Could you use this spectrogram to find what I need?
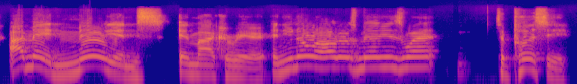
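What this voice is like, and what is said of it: Imitates another person's voice. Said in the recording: “that was a good impression... His voice. That was good.”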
